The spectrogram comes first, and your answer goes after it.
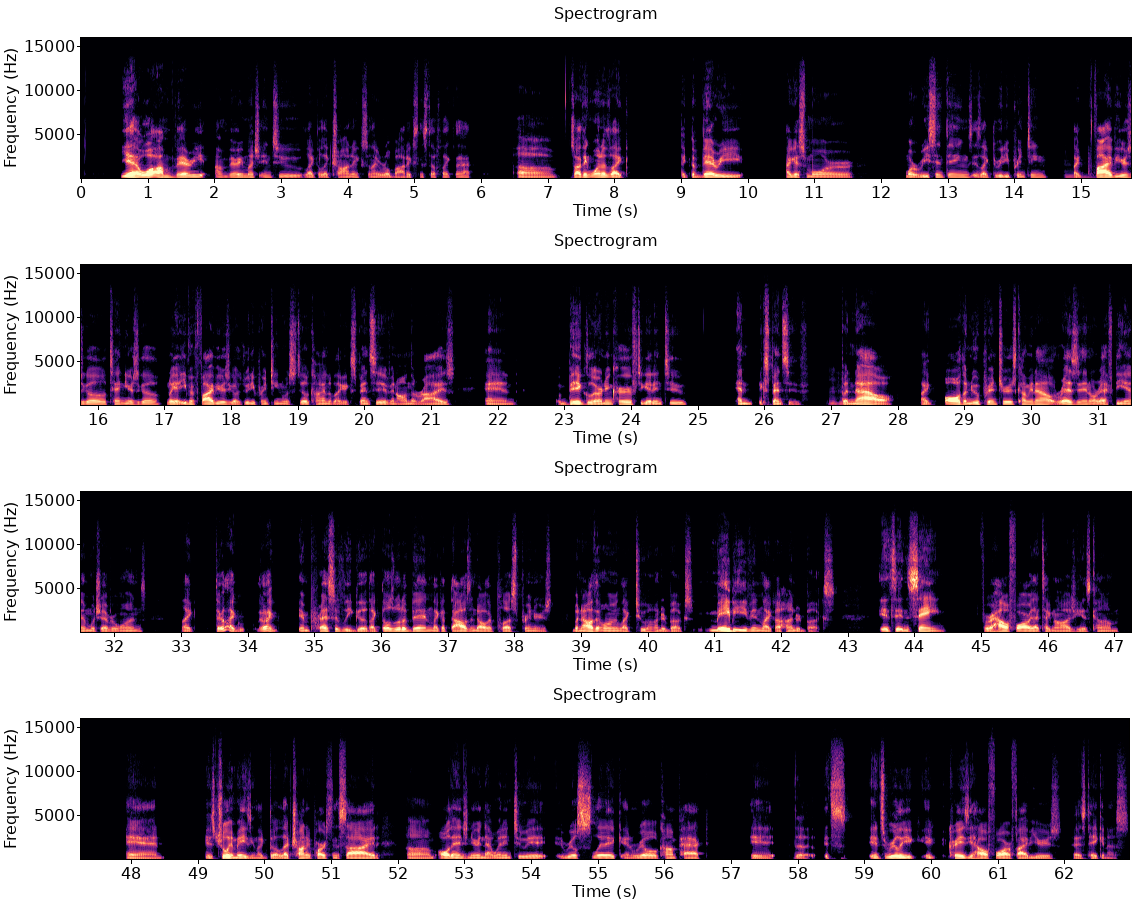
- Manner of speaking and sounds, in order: tapping; other background noise
- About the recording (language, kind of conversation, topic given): English, unstructured, Which old technology do you miss, and which new gadget do you love the most?
- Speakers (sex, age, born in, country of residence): female, 50-54, United States, United States; male, 20-24, United States, United States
